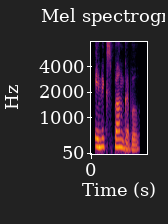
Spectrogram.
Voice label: "inexpungible", Indian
